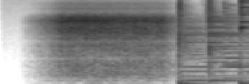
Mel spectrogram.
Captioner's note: drone buzzes; upbeat music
